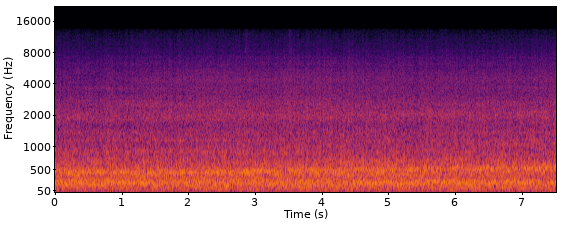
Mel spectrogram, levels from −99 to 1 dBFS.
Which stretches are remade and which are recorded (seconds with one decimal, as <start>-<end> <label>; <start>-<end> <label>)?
0.0-7.5 recorded

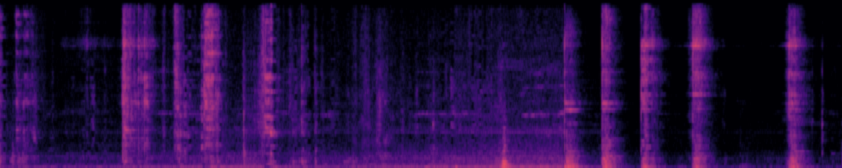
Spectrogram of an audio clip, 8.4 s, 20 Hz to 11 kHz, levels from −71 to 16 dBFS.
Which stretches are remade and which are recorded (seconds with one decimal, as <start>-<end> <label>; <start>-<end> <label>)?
0.0-0.6 recorded; 0.6-1.6 remade; 1.6-6.5 recorded; 6.5-8.4 remade

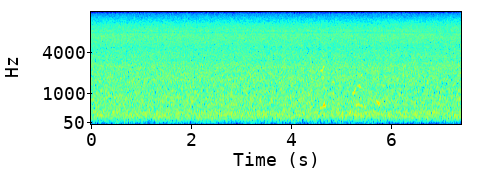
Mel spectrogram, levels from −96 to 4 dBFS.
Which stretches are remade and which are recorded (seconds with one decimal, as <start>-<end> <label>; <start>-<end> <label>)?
0.0-2.6 recorded; 2.6-3.1 remade; 3.1-5.8 recorded; 5.8-6.9 remade; 6.9-7.4 recorded

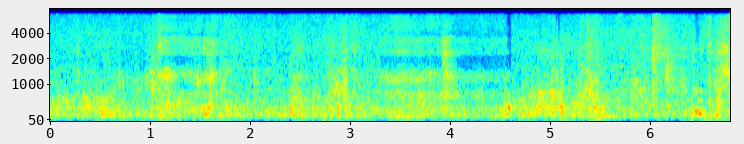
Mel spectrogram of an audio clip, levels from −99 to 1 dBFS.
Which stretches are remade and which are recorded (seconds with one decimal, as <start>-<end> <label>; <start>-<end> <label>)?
0.0-1.1 recorded; 1.1-1.7 remade; 1.7-3.3 recorded; 3.3-4.6 remade; 4.6-6.8 recorded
